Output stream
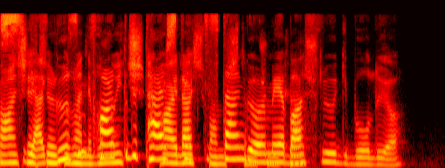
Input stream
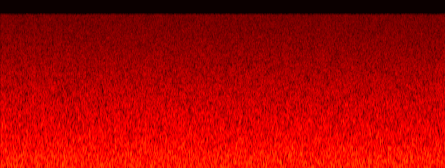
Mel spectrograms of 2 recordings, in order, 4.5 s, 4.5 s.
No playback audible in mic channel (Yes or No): Yes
